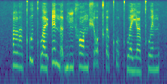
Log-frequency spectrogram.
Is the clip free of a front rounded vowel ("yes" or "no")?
no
